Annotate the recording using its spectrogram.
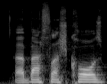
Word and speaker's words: Coors: 20 minutes drives away was Burton-upon-Trent, where /Coors Brewery, is that how you say it? – Yeah.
